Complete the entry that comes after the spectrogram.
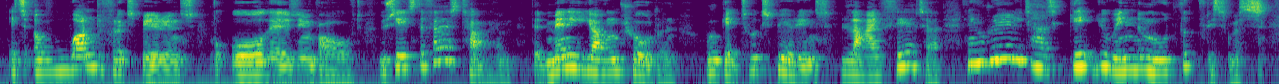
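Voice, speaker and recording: A woman's voice: a bass voice, full character voice. A woman playing a vain, grandiose pantomime dame giving a theatrical mock interview in an echoey room. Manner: grandiose, self-admiring.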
